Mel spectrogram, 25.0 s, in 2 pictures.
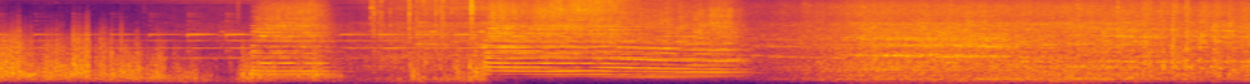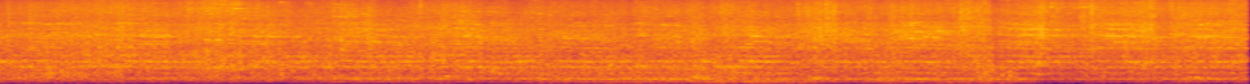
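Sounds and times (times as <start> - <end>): locomotive air horn chord: 2.5 - 3.5, 4.9 - 7.7
freight cars rolling: 8.2 - 25.0.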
